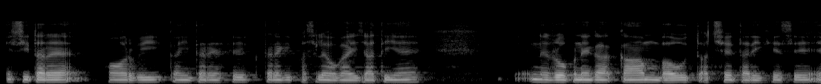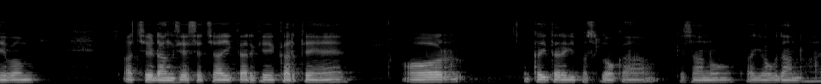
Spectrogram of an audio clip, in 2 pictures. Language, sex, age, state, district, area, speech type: Hindi, male, 30-45, Rajasthan, Karauli, rural, spontaneous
